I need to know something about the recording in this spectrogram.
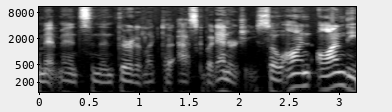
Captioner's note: speaking French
